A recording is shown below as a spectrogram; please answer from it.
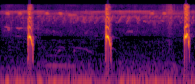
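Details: Grey francolin, called teetar, offered as a partridge hunting sound: three clear, short, harsh single notes spaced about a second and a half apart, with little else heard.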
